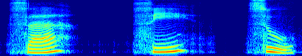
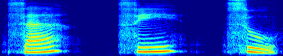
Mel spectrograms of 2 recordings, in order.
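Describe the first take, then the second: No difference in how they are said.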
